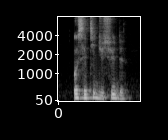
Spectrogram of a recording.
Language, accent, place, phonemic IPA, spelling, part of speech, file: French, France, Paris, /ɔ.se.ti dy syd/, Ossétie du Sud, proper noun, LL-Q150 (fra)-Ossétie du Sud.wav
